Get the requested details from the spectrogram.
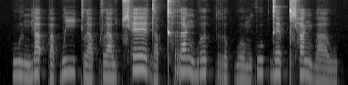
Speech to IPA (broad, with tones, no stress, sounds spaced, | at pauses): w ɯ˨˩ ŋ j a˦˥ ʔ p a˨˩ p̚ w iː˥˩ k l a˨˩ p̚ k l a˧ w t͡ɕʰ ɛː˥˩ d a˨˩ p̚ kʰ r a˥˩ ŋ b ɤː˦˥ t̚ p r o˨˩ k̚ w o˨˩ m k w u˥˩ k̚ d ɛː˥˩ p̚ t͡ɕʰ a˥˩ ŋ b a˨˩ w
